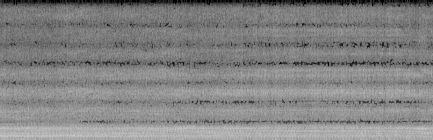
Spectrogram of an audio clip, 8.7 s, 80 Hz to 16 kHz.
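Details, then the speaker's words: 2004 Jeep Grand Cherokee 4.0 inline-six, lifted, just bought as junk, oil black: very loud, raw, uneven idle with open exhaust, plus something more than exhaust noise clearly going on, cause unknown. "so very loud not just the exhaust but something going on something is definitely going on"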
